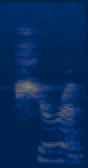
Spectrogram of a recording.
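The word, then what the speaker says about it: Purim: Um so they They celebrate and if I'm if I mispronounce I'm so sorry. Purum.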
